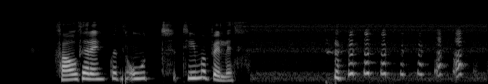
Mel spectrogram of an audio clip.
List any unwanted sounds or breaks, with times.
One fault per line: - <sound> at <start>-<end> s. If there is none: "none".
- dropout at 1.2-1.3 s
- laugh at 3.2-4.8 s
